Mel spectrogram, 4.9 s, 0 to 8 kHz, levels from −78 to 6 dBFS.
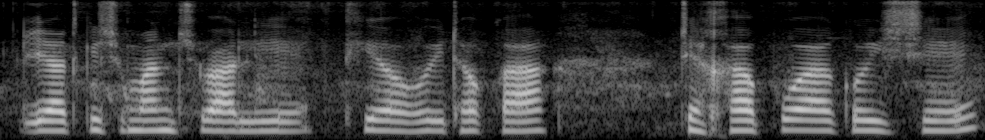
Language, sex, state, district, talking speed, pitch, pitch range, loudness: Assamese, female, Assam, Kamrup Metropolitan, 110 wpm, 210 Hz, 205-215 Hz, -19 LUFS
